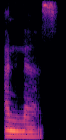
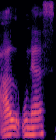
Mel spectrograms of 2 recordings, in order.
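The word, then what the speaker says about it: النَّاس: You don't say al unas, but it contracts into annas.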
